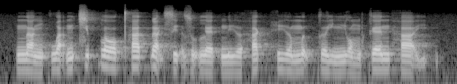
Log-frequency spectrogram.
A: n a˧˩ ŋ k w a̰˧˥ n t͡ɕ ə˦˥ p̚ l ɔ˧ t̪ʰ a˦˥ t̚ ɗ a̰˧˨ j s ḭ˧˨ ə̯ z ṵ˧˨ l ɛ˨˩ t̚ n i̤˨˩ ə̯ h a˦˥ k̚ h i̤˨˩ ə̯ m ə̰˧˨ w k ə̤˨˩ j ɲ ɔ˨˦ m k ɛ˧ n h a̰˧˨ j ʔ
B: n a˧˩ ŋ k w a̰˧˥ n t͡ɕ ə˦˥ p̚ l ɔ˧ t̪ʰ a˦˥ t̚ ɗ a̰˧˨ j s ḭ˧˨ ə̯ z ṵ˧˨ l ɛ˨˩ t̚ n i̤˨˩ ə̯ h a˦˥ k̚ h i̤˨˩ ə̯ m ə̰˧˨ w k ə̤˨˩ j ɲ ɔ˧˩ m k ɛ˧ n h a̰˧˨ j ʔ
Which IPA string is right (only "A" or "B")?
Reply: B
